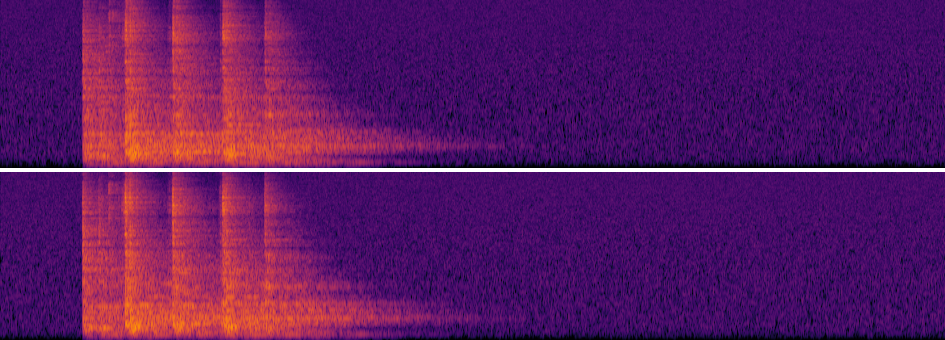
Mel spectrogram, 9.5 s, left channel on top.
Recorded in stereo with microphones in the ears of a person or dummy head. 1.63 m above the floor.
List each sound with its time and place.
0.8 s a rattle: 35° right (ahead or behind), 1.7 m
